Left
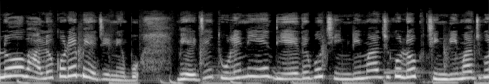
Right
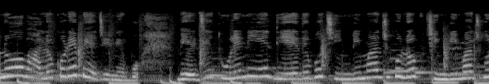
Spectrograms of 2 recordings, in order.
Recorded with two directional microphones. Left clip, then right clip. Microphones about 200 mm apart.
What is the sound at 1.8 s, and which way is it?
Speech, 45° left (ahead or behind).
